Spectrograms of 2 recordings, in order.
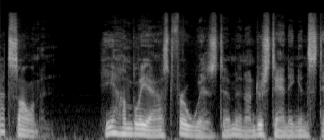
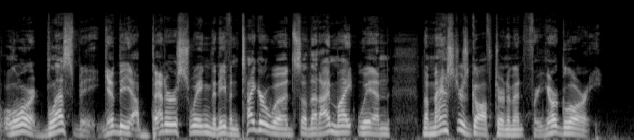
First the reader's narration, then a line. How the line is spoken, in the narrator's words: blurting out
